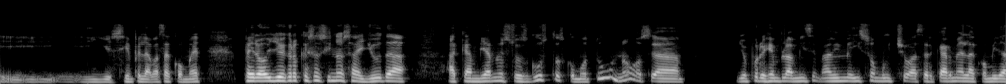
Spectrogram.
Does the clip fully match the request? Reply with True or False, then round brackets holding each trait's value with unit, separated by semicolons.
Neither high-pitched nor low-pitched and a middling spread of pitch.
True (145 Hz; 3.8 semitones)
